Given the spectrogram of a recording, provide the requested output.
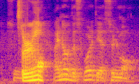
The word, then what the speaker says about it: seulement: I know this word, yeah, seulement. Not seulement, but seulement. It's very strange, yeah.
